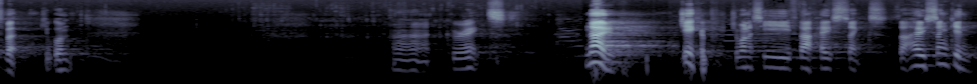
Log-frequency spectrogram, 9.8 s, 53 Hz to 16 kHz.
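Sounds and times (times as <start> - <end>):
speech: 0.0 - 0.9, 3.9 - 5.2, 5.8 - 9.7
water being poured onto a rock: 2.3 - 5.2.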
